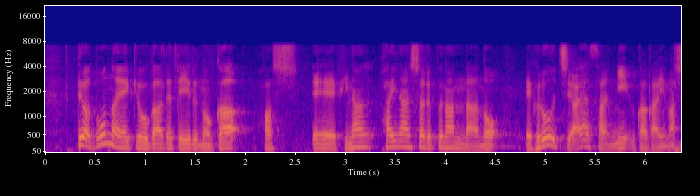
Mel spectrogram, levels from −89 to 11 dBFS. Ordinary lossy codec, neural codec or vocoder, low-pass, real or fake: none; none; 7.2 kHz; real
